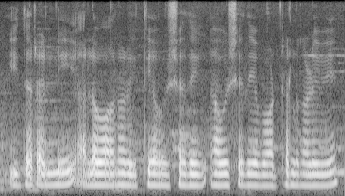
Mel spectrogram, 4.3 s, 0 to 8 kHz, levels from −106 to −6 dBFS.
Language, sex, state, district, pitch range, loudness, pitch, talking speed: Kannada, female, Karnataka, Koppal, 170-175 Hz, -17 LUFS, 175 Hz, 95 wpm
